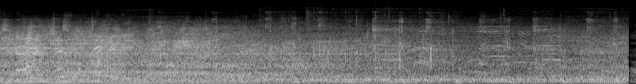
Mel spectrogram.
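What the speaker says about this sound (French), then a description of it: "Les avions reviennent maintenant chacun à 180 km/h" Aeroclub propeller planes fly past at an air show, each at about 180 km/h, giving a loud sustained engine drone that dominates throughout, with a commentator talking over it.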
